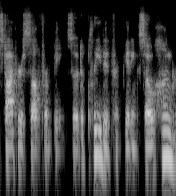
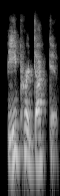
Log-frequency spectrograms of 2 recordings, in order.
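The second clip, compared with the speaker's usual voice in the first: stern good voice; 5 semitones higher, 4 dB louder than usual. Shown as a demonstration. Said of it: "Usually this good voice might be stern".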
